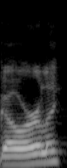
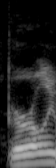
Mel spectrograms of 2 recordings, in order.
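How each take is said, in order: First: The first syllable sounds like 'go', then 'early'. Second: The first syllable sounds like 'gur', no O. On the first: "Go early. All right, we'll go with that" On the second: "I think it's Gurley with a silent O"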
